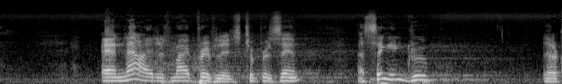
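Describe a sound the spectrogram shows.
An elderly man speaks into a microphone with a lively, drawn-out voice.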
